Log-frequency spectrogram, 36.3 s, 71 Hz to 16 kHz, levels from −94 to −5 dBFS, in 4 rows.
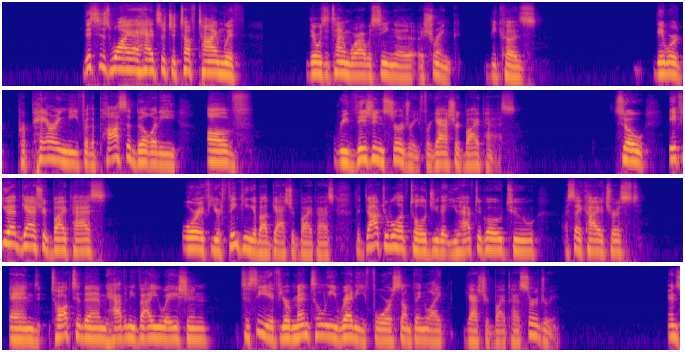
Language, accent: English, American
